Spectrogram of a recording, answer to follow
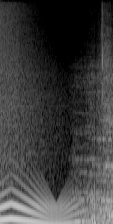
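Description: Electronic intro sting on a synthesizer. A deep, buzzy synth tone glides up in pitch, falls over about a second, then starts rising again.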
